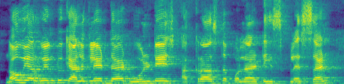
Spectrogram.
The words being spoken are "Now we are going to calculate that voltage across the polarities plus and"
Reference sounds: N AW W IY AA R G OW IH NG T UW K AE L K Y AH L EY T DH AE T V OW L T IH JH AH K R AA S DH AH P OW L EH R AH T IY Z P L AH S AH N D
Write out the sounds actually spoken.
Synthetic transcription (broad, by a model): N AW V IY AA R G OW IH NG T UW K AE L K Y AH L EY T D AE T V OW L T IH JH AH K R AA S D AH P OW L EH R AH T IY S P L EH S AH N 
